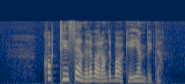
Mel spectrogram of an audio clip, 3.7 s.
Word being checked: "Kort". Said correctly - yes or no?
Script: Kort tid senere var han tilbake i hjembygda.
yes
